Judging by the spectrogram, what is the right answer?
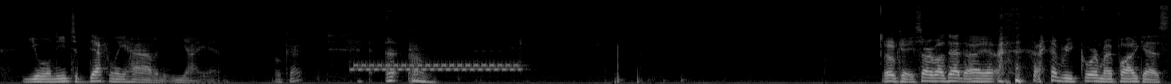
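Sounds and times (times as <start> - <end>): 
speech: 0.2 - 4.5, 8.8 - 11.7
telephone ringing with electronic two-tone trill in a place of business: 3.5 - 5.3.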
